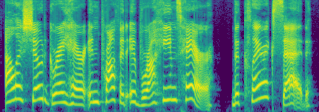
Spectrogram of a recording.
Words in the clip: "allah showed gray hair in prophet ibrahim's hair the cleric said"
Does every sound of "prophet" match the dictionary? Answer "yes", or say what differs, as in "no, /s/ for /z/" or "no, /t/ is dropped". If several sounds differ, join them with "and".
yes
